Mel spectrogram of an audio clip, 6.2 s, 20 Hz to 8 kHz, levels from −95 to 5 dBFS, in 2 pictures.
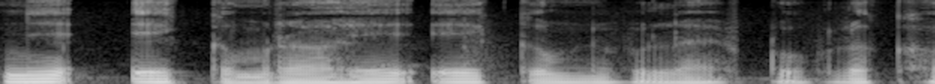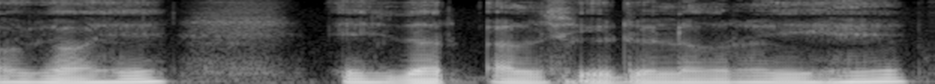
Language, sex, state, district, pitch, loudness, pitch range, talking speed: Hindi, male, Uttar Pradesh, Saharanpur, 100 Hz, -19 LUFS, 95-110 Hz, 155 wpm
